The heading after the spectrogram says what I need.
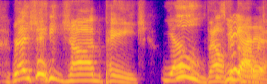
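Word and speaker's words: Regé-Jean Page: I'm gonna say it with my whole chest confidently, like I'm not about to mispronounce this gentleman's name. Regé Jean Page.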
